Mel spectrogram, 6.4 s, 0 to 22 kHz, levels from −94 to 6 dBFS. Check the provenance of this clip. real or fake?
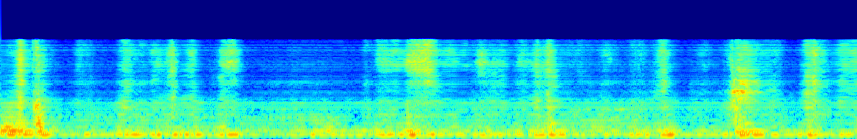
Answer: fake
